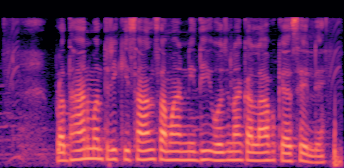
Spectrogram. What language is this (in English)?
Magahi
